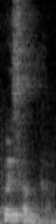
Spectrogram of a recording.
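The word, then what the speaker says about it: писанка: It's it's very pisanka.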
